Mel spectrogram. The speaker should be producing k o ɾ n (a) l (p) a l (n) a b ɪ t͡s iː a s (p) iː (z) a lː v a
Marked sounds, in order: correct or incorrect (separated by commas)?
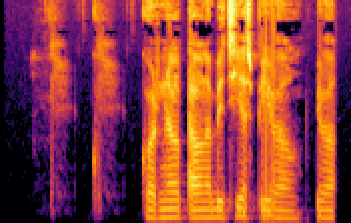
incorrect, correct, correct, correct, incorrect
